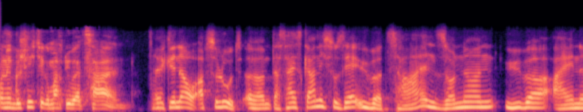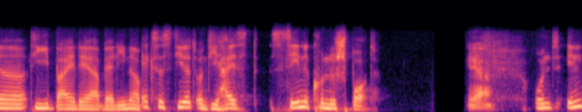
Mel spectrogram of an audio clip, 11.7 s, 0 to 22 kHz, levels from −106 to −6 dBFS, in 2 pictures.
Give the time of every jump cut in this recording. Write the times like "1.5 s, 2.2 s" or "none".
6.1 s, 7.2 s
